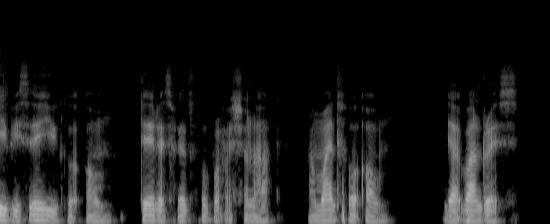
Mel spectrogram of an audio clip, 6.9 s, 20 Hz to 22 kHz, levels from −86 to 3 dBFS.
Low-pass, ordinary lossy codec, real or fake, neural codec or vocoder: none; none; real; none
